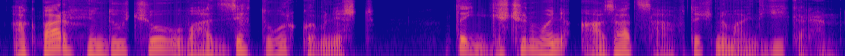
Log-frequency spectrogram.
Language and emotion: Kashmiri, disgusted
